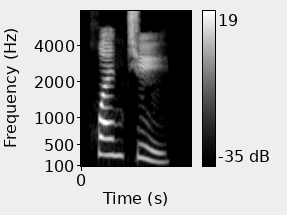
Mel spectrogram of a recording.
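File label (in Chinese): "欢聚", Mandarin Chinese; chinese flashcards; hsk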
